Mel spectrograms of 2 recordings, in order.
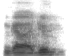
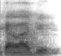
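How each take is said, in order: First: "caballú" as ca-ba-LLÚ, rising; Guaraní final stress. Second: "caballo" as ca-BA-llo, falling; Spanish stress. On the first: Teacher giving the Guaraní form, final stress. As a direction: push the last syllable of "caballú". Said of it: "Cuando hablamos en guaraní". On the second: Teacher rejecting the Spanish form, middle stress. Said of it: "no es caballo". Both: Shown as a demonstration.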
